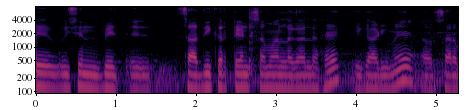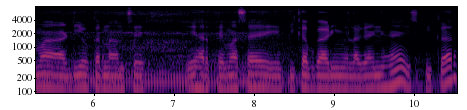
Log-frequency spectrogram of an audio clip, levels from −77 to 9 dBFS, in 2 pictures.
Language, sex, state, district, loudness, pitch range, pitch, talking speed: Chhattisgarhi, male, Chhattisgarh, Jashpur, -42 LUFS, 115-125 Hz, 120 Hz, 170 wpm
